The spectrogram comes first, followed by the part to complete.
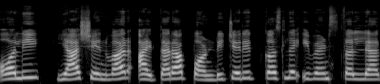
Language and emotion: Goan Konkani, neutral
